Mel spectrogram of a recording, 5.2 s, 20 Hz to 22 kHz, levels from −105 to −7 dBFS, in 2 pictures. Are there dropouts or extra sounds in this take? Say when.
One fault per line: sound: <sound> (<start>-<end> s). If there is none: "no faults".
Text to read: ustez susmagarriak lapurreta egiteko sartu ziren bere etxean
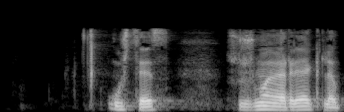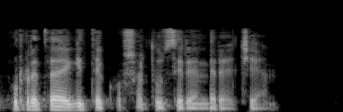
no faults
